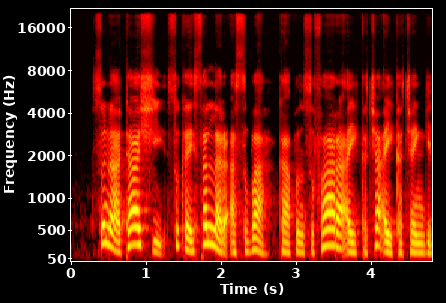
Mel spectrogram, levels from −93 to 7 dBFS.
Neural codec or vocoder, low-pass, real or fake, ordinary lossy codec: autoencoder, 48 kHz, 128 numbers a frame, DAC-VAE, trained on Japanese speech; none; fake; none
